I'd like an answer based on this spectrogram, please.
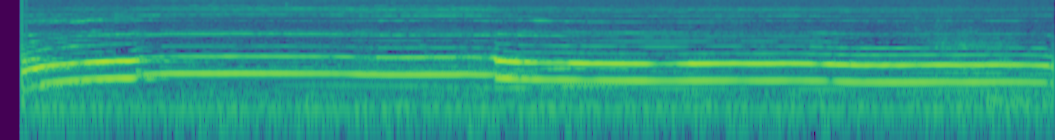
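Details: Collie howling in response to the monthly tornado siren; long sustained harmonic howl holding steady, dropping in sudden steps near one and two and a half seconds, then continuing at a lower pitch.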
